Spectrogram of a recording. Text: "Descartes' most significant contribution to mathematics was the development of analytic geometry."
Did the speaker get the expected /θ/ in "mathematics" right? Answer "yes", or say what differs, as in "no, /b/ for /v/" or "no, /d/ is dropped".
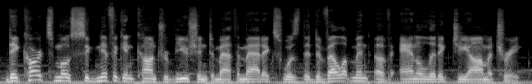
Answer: yes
